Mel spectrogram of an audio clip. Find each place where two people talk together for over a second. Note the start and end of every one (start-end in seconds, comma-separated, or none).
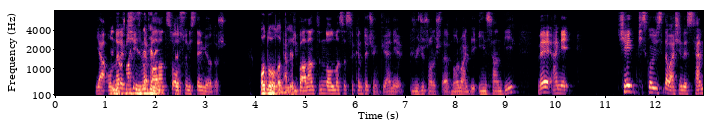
1.1-2.6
